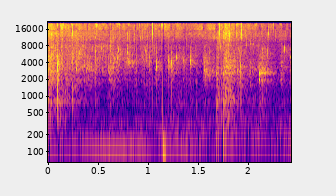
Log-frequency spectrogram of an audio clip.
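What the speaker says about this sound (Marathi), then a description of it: "तेल गरम झालेलं आहे आता मी थोडं जिरं टाकणार थोडा हिंग टाकणार चार पाच कढीपत्ता टाकणार" Cumin seeds, asafoetida and curry leaves sizzle in hot oil for a dal tadka, a continuous close frying hiss with a few sharp crackles and pops, fairly quiet and without voices.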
